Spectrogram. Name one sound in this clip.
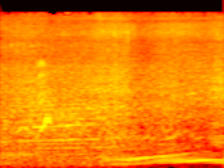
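A car engine roars loudly as it accelerates close by.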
